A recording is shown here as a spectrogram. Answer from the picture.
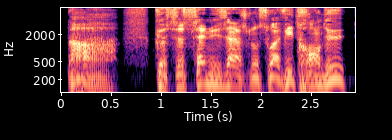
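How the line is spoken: Exclaimed. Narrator (French): s'écria Robert

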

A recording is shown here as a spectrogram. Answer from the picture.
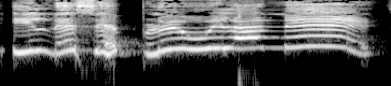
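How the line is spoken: Cry. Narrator (French): s'écria Lupin

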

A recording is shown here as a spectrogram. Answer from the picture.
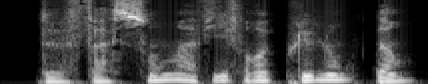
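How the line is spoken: Breathy whisper. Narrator (French): souffla Savi

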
